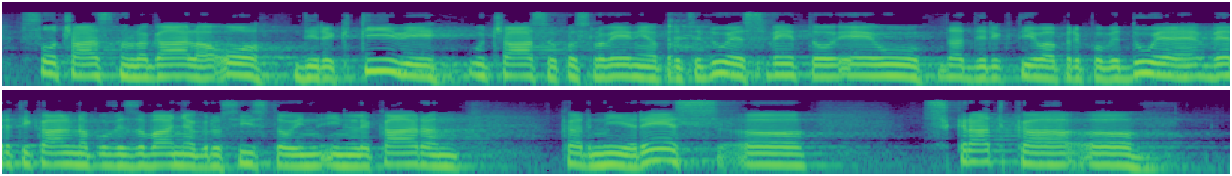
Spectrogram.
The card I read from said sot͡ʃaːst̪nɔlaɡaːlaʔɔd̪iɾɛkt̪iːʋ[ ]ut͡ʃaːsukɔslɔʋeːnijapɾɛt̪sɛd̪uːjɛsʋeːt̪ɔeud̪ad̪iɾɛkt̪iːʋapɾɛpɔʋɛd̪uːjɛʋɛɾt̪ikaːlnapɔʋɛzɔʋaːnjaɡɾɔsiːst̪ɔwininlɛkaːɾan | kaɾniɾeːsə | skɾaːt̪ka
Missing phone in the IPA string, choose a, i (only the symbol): i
